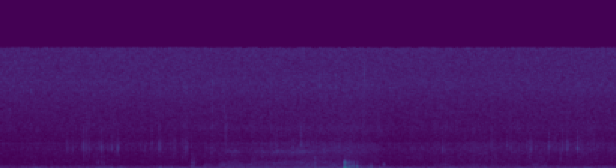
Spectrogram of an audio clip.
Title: ASMR | REDBULL STOMACH SOUNDS - Upsetting my Stomach with ice cold Redbull ❄️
